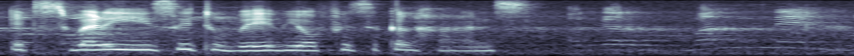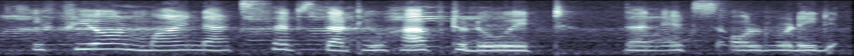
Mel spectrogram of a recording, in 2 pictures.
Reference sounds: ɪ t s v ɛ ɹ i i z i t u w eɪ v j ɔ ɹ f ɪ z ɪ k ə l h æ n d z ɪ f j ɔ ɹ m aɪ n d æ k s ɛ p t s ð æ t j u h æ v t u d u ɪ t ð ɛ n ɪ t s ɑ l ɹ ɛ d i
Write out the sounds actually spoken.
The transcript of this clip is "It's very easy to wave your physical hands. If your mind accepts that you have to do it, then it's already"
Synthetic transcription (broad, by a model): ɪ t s v ɛ ɹ i i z i t u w eɪ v j ɔ ɹ f ɪ z ɪ k ə l h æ n d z ɪ f j ɔ ɹ m aɪ n d æ k s ɛ p t s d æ t j u h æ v t u d u ɪ t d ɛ n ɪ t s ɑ l ɹ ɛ d i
